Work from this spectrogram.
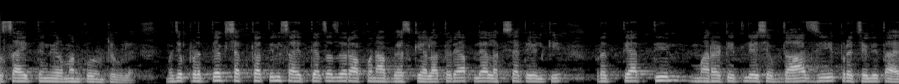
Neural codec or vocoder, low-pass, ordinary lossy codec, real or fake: none; none; none; real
